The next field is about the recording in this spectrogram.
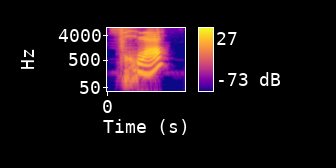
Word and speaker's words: froid: Yes, for example, the word froid, F-R-O-I-D, ends with D, and that means cold. – Say it one more time for us. Notice there's no D sound at the end. – Froid. – Froid. The other word we have is sang, which is blood, S-A-N-G, but there's no G pronounced.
